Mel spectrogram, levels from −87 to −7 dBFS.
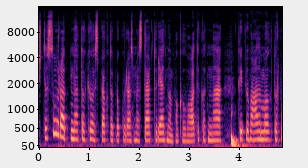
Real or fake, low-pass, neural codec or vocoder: real; 14.4 kHz; none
